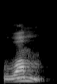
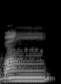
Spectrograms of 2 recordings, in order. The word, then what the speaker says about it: Vam: Now here it is Vam, V-A-M. Can you pronounce this mantra? Vam, V-A-M. Vam or Vang, that can be that mantra.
